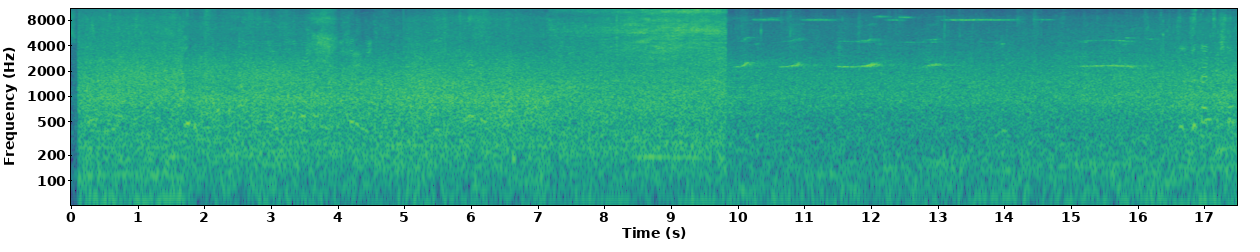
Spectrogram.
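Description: Busy city-street traffic: a steady wash of car and bus engines and tyres. It drops a little about ten seconds in, after which a few short, high chirps come through.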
